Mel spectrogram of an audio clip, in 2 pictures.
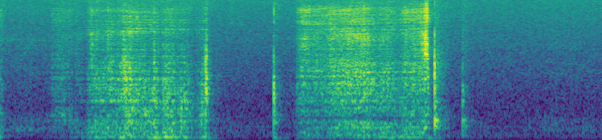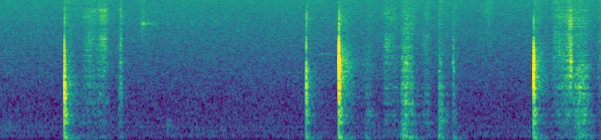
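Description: White chalk held in the fingers draws lines on a large flat chalkboard set in a wooden frame. Two longer, rough scratching strokes come first, followed by quieter stretches broken by several short, sharp chalk taps and brief strokes.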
